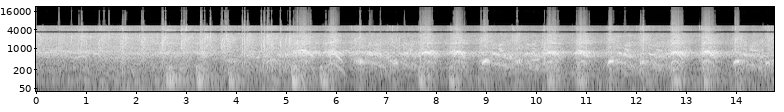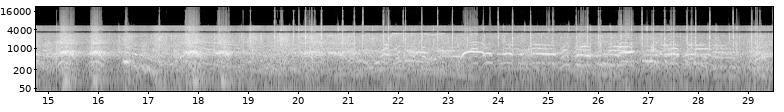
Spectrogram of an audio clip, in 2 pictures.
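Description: A large stadium crowd chants loudly in rhythm.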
